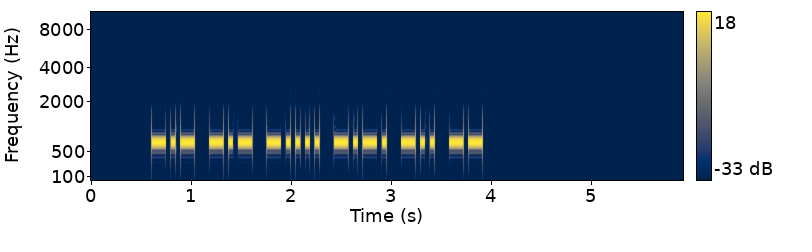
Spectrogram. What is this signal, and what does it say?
Morse code, heard as a keyed tone, about 25 wpm, 700 Hz. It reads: KK6CDM
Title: USA Call Signs 25wpm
